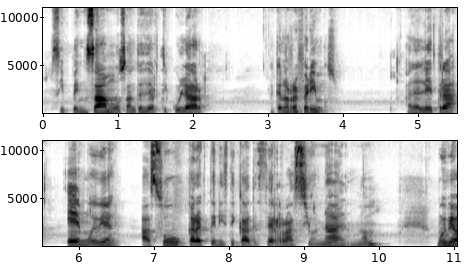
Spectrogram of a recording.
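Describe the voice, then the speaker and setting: A woman's voice: medium pitch, a little mellow. A woman teacher going through practice exam questions, asking the class for each answer and affirming it. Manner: questioning, pausing for answers, affirming "muy bien". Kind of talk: guided exam-practice lesson.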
